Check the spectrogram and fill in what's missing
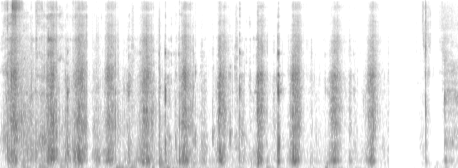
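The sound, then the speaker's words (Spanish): Someone eats a sandwich at a picnic with rapid, repeated crunchy chewing, a steady rhythm of moist bites and munches that pauses briefly near the end before a couple more chews. “¡Apúrense a comer su sándwich!”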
